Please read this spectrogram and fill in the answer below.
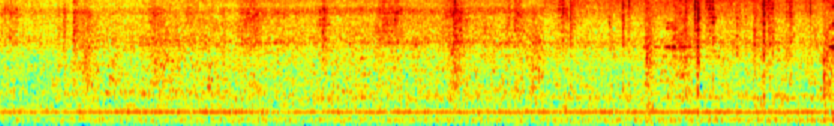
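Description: Steady hum of workshop machinery, with a constant droning tone. Scattered light clicks and knocks come through it at irregular moments.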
